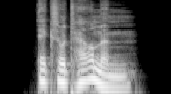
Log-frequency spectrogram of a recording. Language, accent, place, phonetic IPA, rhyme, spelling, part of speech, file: German, Germany, Berlin, [ɛksoˈtɛʁməm], -ɛʁməm, exothermem, adjective, De-exothermem.ogg
- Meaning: strong dative masculine/neuter singular of exotherm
